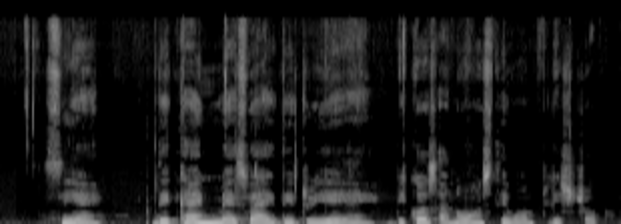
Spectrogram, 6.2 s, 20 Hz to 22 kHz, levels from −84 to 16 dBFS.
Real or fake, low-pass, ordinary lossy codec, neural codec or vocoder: real; none; none; none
